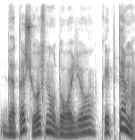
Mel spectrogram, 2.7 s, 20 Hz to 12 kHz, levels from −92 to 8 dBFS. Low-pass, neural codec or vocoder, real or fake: 10.8 kHz; none; real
